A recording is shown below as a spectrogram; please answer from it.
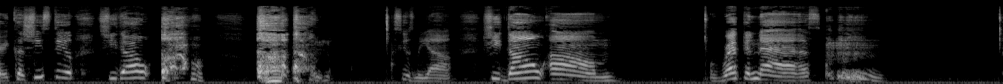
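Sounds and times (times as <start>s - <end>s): woman coughing: 1.6s - 2.0s, 2.6s - 3.3s, 8.2s - 8.9s.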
